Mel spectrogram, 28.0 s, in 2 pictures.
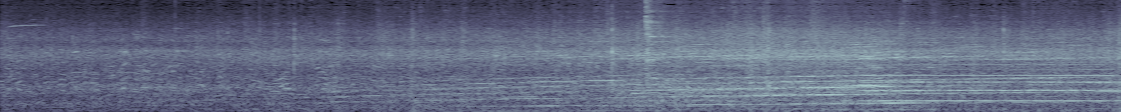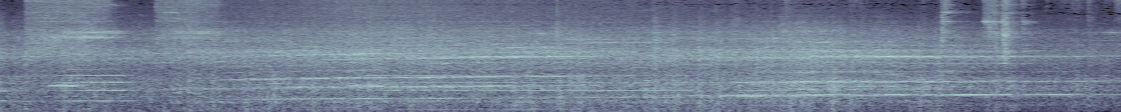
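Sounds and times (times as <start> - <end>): train wheels rumbling on rails: 2.0 - 28.0
rail clicks: 3.1 - 27.9
horn-like steady tone: 10.7 - 16.3.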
